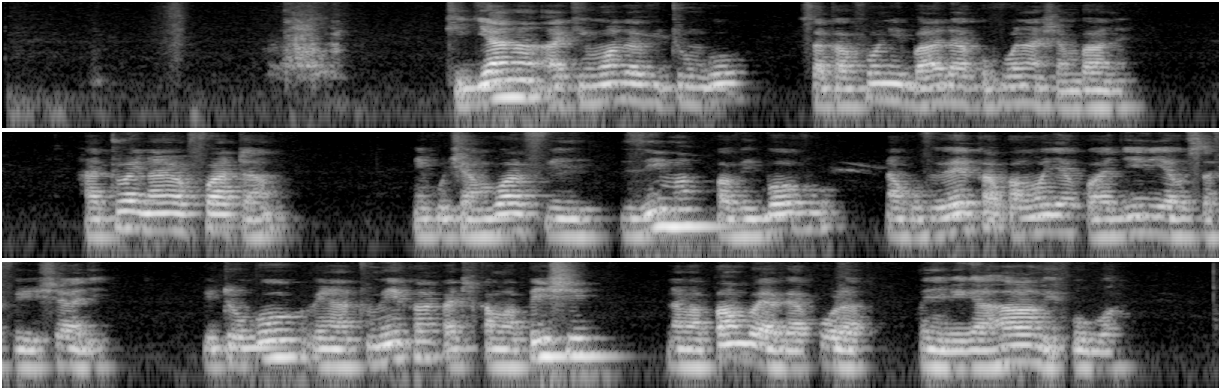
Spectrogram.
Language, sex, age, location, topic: Swahili, male, 18-24, Dar es Salaam, agriculture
